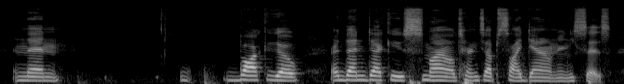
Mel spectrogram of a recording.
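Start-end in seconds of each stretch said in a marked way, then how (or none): none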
